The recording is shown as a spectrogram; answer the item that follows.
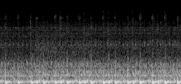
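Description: Motorcycle engine running steadily at a low idle-like rumble, close by and continuous as the rider walks the bike upright beside it across a wide street, with no talking.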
